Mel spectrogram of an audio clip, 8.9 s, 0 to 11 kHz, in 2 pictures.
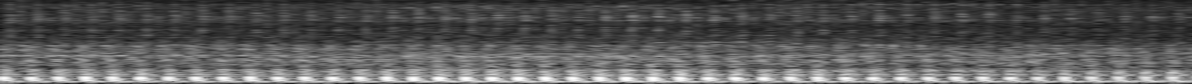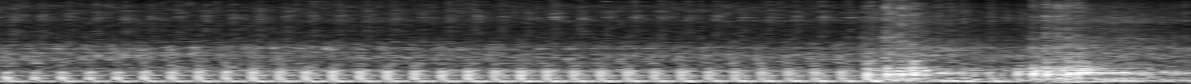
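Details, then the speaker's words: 1981 Honda XL500S single-cylinder, first stone-cold start after fuel tank patch, oil change and air filter, on a makeshift fuel tank: steady, strong thump about 200 beats a minute, brief blip near end; owner hears a possible leak, carburetor not leaking. "sounds pretty good might have a leak somewhere in here i can kind of hear it"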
